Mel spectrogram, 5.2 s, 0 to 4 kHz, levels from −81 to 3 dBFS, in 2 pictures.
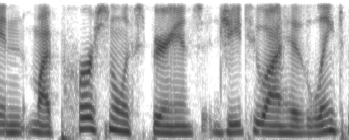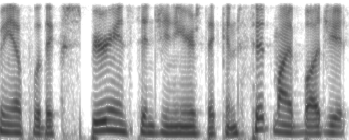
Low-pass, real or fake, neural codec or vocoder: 3.6 kHz; fake; vocoder, 22.05 kHz, 80 mel bands, WaveNeXt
